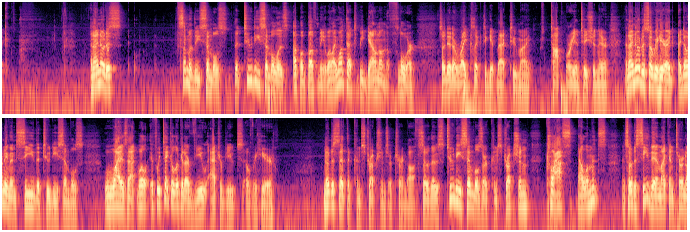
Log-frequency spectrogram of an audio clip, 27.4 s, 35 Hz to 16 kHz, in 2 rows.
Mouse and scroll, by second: 2.3 click, 5.1-7.9 drag.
